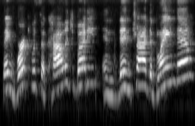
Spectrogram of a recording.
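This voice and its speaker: The speaker is an American woman with a somewhat high voice. She improvises a tarot reading for her online audience in a casual, streetwise way. Her talk is blunt and full of profanity, and she circles back to phrases to drive them home. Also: big pitch swings, measured pace, dull audio. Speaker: tarot card reader, channel host.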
